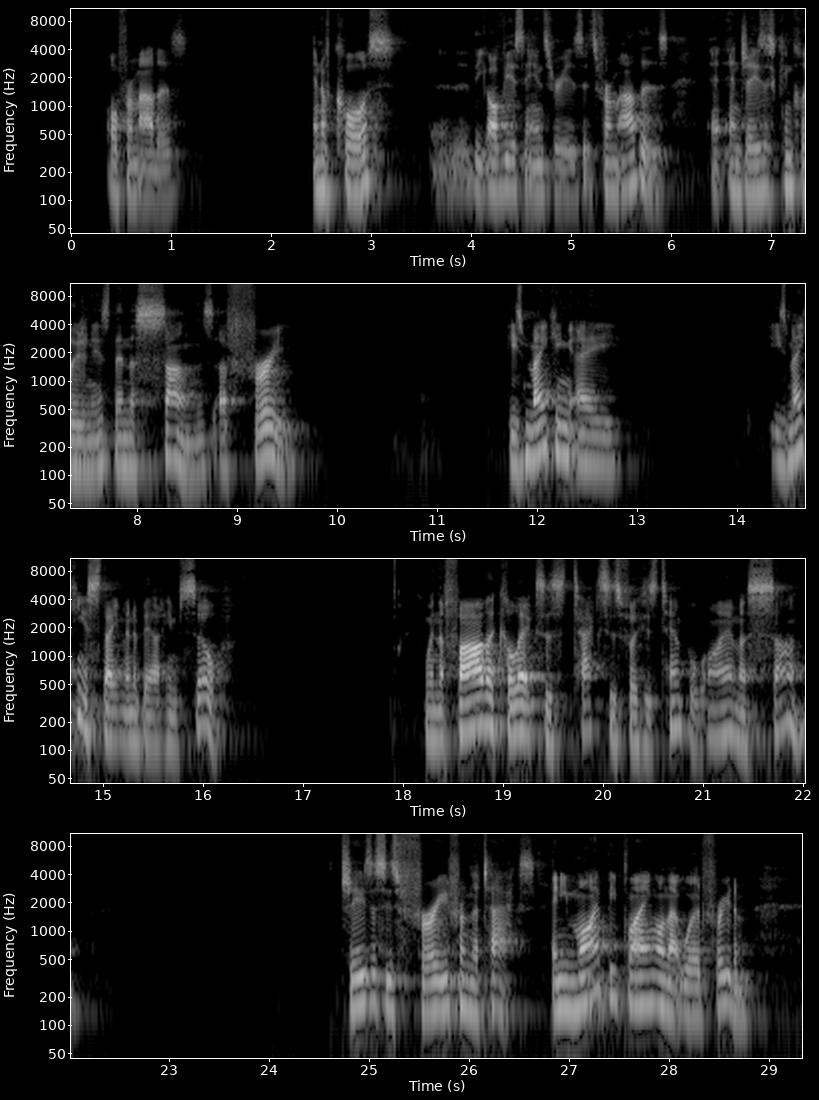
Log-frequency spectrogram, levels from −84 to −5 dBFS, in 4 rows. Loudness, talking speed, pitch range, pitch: -35 LUFS, 120 wpm, 125-155 Hz, 135 Hz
